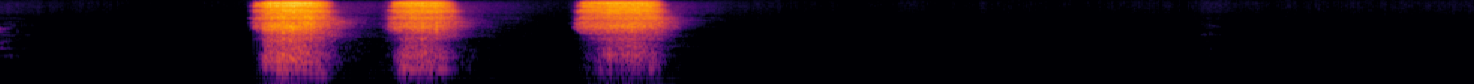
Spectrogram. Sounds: Sniff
